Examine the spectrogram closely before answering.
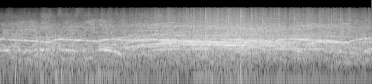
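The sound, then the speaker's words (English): A crowd celebrates at the Valencia, Venezuela home of baseball catcher Wilson Ramos, with loud continuous cheering and shouting and shrill sweeping whistle-like tones rising over the roar. “This was the sound at the Ramos home in Valencia, Venezuela, when he returned there late last night.”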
